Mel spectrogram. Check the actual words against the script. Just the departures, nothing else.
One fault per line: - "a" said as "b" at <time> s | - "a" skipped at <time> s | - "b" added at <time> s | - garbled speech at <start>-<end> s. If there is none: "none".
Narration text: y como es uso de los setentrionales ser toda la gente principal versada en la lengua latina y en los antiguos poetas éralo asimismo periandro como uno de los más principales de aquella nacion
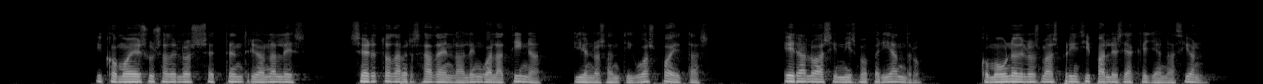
- "la gente principal" skipped at 4.0 s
